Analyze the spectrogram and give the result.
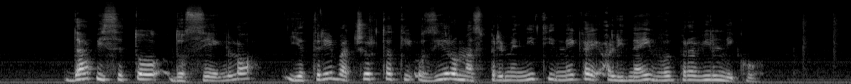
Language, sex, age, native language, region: Slovenian, female, 60+, Slovenian, Drava region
